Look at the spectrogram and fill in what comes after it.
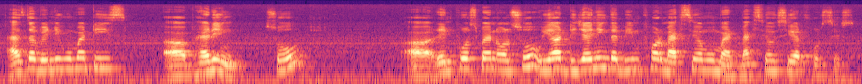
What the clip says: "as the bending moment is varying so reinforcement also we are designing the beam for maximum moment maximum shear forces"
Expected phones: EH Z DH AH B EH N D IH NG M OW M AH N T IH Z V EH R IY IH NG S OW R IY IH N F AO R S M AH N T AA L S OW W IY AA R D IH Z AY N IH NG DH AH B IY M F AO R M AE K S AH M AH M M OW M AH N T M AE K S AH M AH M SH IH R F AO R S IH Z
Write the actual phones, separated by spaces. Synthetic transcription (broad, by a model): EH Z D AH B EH N D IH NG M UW M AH N T IH Z B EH R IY NG S OW R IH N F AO R S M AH N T AA L S OW W IY AA R D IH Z AY N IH NG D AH B IY M F AO R M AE K S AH M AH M M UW M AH N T M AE K S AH M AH M S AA R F AO R S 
